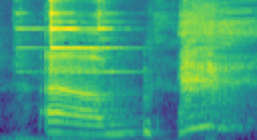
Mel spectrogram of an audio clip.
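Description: A bright bicycle-style bell is rung once as an excitement bell, clear, its tone ringing out briefly before fading, followed by a short vocal sound.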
